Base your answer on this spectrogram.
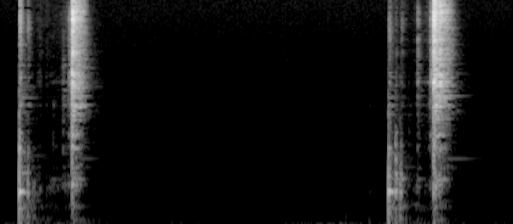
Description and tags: Small metal bucket being set down
Setting a small metal bucket down on a surface and letting go of the handle.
